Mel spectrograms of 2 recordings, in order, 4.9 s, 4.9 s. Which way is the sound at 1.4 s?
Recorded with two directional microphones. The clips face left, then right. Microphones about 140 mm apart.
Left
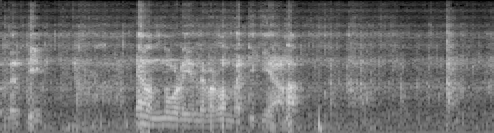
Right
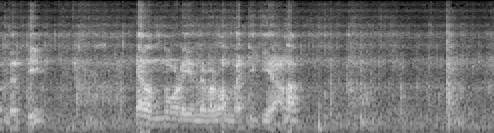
45° right (ahead or behind).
